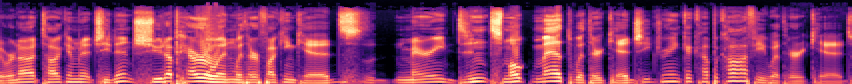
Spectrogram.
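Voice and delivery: ordinary delivery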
